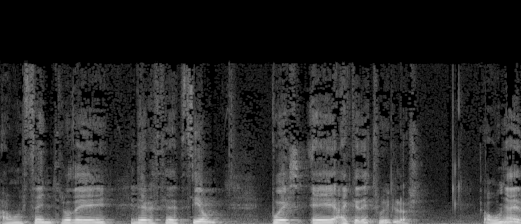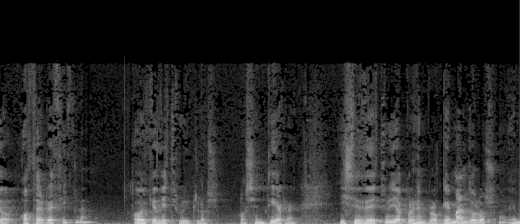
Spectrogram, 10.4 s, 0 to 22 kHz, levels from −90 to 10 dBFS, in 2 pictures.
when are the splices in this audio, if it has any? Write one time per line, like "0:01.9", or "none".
0:01.3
